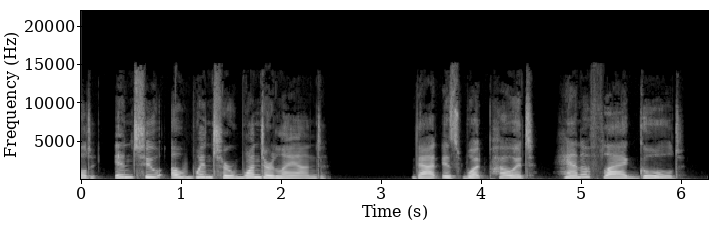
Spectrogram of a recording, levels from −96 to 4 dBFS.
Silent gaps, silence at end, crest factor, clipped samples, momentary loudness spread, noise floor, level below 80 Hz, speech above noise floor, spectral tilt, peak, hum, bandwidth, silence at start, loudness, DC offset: none; 0.3 s; 18 dB; under 0.1%; 11 LU; -81 dBFS; -70 dBFS; 60 dB; -4.5 dB/octave; -6 dBFS; none; 15 kHz; 0 s; -22 LUFS; under 0.1%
